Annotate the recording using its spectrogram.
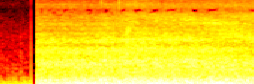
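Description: Street traffic noise picked up by a phone's microphone, with cars going by, cutting in suddenly about a quarter second in.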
